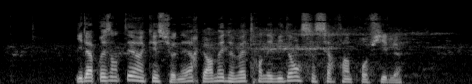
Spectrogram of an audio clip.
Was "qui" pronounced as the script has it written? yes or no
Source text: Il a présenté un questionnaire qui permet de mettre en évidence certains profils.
no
